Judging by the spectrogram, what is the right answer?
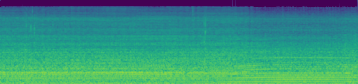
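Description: Motorcycle engine running at riding speed. Its note sags a little and then climbs again about four seconds in, with wind rumble on the microphone underneath.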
